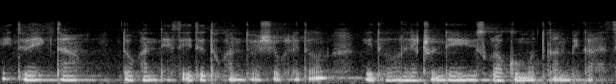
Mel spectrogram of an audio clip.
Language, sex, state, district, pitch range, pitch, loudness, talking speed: Nagamese, female, Nagaland, Dimapur, 200-225 Hz, 205 Hz, -17 LUFS, 185 wpm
